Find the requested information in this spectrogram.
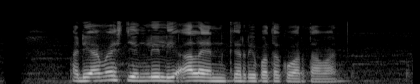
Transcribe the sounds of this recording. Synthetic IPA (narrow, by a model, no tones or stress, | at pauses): ʔadiamɛsd͡ʒɨŋlilialɛnkɨrdipɔt̪ɔkəwart̪awan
